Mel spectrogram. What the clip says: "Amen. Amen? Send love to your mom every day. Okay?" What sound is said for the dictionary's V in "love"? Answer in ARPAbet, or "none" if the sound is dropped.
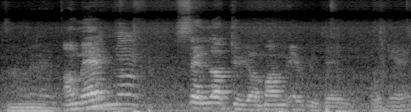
P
